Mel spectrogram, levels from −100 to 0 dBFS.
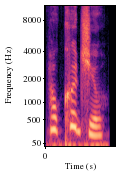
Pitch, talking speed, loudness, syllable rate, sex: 240 Hz, 255 wpm, -15 LUFS, 4.9 syllables/s, female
